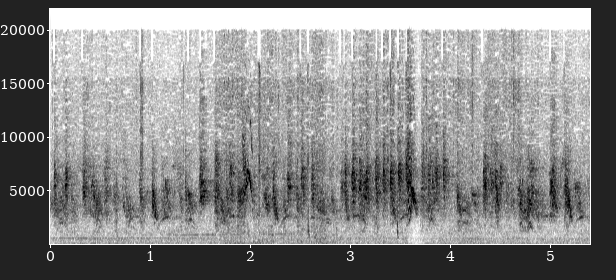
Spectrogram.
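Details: Many birds chirping in nature: continuous, dense high-pitched twittering with scattered sharper notes, a faint thin whistle early on, and a brief knock near the middle over low hum.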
